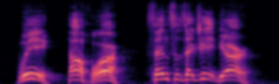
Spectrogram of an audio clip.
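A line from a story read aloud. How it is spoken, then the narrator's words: Sudden shout. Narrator (Chinese): 冷不丁儿的张口喊道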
